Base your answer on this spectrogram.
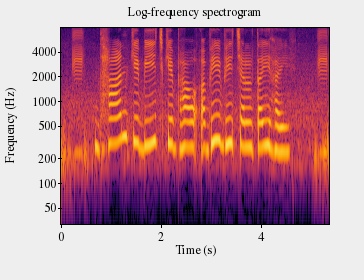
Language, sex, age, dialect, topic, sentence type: Magahi, female, 25-30, Western, agriculture, question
